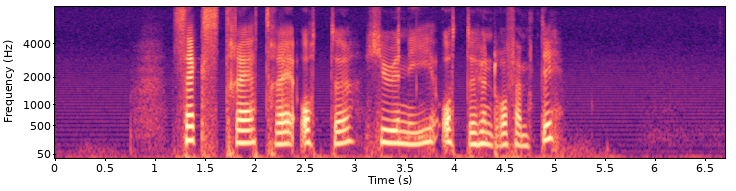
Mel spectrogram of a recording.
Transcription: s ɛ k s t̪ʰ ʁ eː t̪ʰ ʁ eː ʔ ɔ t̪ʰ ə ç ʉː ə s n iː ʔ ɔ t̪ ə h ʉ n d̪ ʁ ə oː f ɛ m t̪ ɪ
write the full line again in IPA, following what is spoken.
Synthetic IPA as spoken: s ɛ k s t̪ʰ ʁ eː t̪ʰ ʁ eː ʔ ɔ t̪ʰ ə ç ʉː ə n iː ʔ ɔ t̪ ə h ʉ n d̪ ʁ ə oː f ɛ m t̪ ɪ

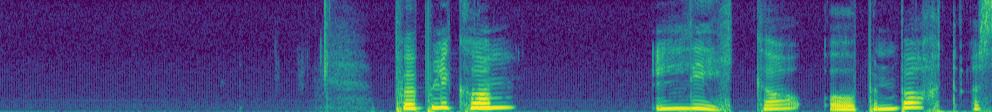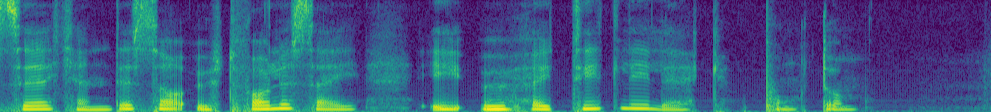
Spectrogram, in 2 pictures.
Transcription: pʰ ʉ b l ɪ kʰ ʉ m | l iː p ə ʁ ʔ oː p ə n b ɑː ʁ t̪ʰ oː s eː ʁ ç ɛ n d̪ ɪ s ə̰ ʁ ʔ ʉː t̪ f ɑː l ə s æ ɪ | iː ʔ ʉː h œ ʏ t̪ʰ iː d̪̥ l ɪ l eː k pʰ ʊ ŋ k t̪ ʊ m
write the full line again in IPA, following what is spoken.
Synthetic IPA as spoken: pʰ ʉ b l ɪ kʰ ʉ m | l iː k ə ʁ ʔ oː p ə n b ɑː ʁ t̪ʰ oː s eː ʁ ç ɛ n d̪ ɪ s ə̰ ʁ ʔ ʉː t̪ f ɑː l ə s æ ɪ | iː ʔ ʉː h œ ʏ t̪ʰ iː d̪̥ l ɪ l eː k pʰ ʊ ŋ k t̪ ʊ m

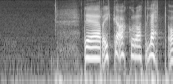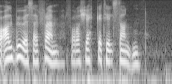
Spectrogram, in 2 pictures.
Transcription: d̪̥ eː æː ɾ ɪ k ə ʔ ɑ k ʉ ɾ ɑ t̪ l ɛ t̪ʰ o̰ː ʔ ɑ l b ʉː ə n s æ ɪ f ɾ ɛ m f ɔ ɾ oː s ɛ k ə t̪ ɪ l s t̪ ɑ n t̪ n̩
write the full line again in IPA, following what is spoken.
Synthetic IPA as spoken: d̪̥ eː æː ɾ ɪ k ə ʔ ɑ k ʉ ɾ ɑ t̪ l ɛ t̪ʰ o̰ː ʔ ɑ l b ʉː ə s æ ɪ f ɾ ɛ m f ɔ ɾ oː ʃ ɛ k ə t̪ʰ ɪ l s t̪ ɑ n d̪ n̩

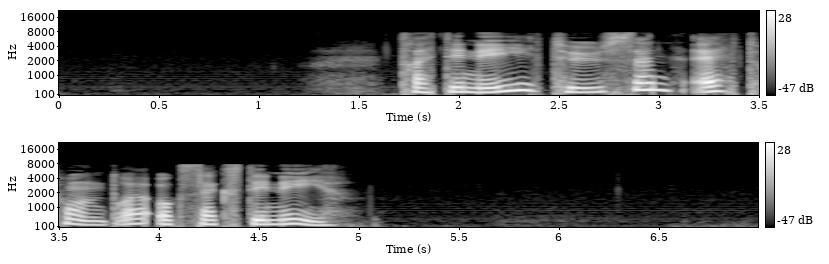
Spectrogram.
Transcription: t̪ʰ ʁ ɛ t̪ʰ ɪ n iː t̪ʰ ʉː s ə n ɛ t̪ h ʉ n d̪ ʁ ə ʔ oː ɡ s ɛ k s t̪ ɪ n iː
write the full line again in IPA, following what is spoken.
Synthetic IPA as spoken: t̪ʰ ʁ ɛ t̪ ɪ n iː t̪ʰ ʉː s ə n ɛ t̪ h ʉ n d̪ ʁ ə ʔ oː ɡ s ɛ k s t̪ ɪ n iː

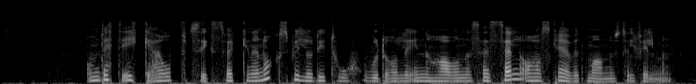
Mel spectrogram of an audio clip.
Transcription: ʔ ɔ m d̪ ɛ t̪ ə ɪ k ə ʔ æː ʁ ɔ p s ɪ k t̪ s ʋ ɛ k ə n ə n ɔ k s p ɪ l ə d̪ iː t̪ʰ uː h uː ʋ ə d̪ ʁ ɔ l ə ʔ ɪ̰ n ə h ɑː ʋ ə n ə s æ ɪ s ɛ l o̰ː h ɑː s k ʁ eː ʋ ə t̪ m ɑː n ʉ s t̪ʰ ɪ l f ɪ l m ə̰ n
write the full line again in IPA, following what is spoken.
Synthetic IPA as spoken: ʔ ɔ m d̪ ɛ t̪ ə ɪ k ə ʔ æː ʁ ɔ p s ɪ k t̪ s ʋ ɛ k ə n ə n ɔ k s p ɪ l ə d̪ iː t̪ʰ uː h uː ʋ ə d̪ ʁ ɔ l ə ʔ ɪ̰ n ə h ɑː ʋ ə n ə s æ ɪ s ɛ l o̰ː h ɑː s k ʁ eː ʋ ə t̪ m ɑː n ʉ s t̪ʰ ɪ l f ɪ l m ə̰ n

